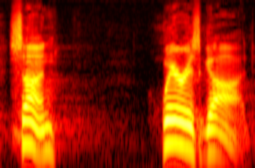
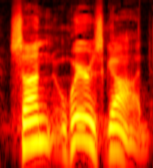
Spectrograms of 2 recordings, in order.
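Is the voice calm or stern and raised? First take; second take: stern; calm. First: It is said louder and more sternly. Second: It is said in a calm, normal voice.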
